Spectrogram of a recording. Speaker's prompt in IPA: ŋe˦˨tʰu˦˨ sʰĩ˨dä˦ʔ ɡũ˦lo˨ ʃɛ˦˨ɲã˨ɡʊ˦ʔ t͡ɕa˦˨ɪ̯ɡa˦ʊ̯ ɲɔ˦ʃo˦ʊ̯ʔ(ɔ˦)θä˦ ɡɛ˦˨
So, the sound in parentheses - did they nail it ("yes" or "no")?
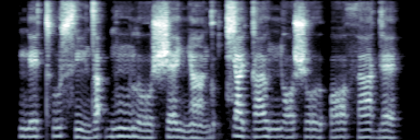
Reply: yes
